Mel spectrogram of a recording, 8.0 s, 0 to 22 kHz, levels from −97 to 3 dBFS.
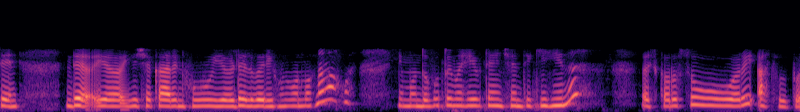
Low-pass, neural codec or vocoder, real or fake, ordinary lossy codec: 3.6 kHz; none; real; none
